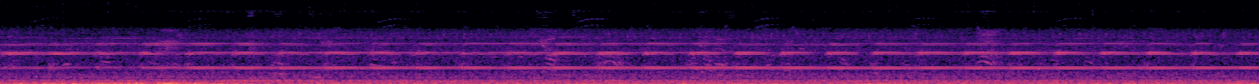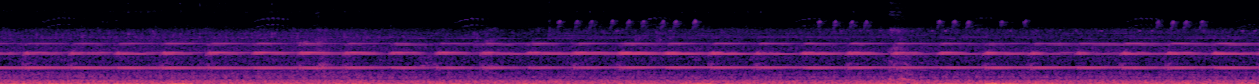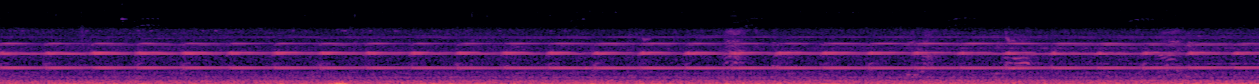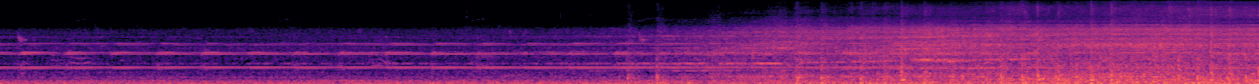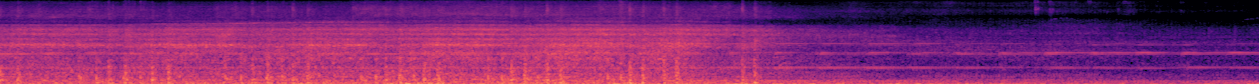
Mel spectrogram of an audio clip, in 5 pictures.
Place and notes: Zhongzheng W. Rd., Dacun Township - Next to the railway crossing
Next to the railway crossing, sound of the birds, Traffic sound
